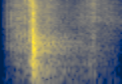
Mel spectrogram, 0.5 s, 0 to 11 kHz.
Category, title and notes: Sound effects > Other
Hard chop vegetable 6
Potato being cut with a santoku knife in a small kitchen.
